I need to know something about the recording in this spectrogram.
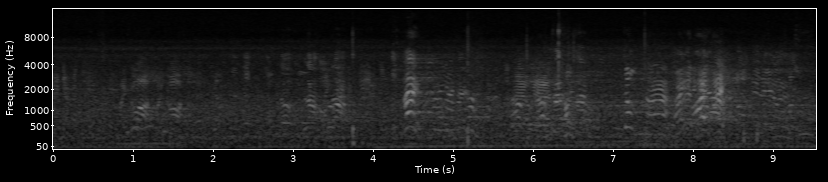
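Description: Men shout to each other across an open field.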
